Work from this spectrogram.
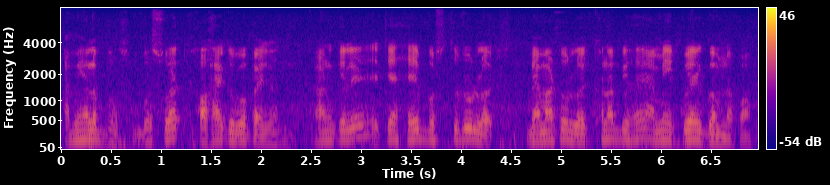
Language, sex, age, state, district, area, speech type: Assamese, male, 45-60, Assam, Golaghat, rural, spontaneous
